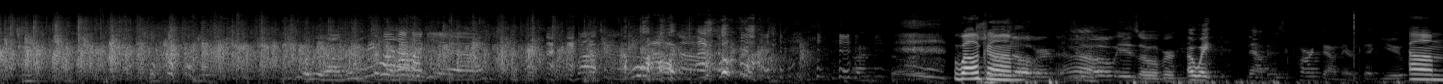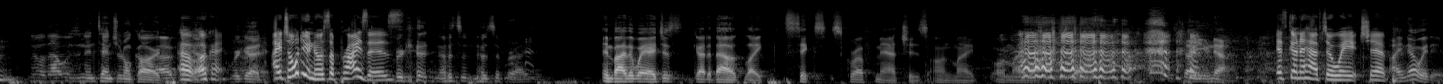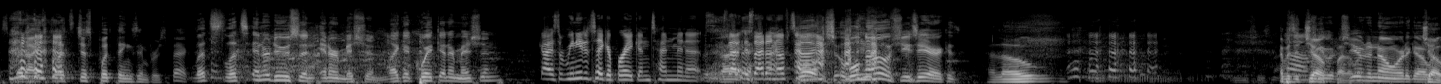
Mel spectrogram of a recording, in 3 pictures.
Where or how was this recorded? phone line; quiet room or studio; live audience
live audience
